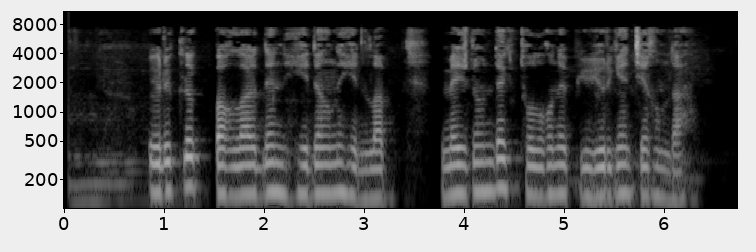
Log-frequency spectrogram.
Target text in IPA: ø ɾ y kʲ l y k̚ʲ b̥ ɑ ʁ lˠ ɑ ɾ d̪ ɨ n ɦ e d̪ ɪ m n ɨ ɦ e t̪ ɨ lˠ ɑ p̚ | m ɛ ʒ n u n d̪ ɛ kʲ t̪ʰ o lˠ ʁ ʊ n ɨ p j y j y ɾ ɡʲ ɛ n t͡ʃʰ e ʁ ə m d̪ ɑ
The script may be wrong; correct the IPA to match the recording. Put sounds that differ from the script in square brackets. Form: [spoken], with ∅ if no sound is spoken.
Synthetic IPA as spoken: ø ɾ y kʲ l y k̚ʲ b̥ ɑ ʁ lˠ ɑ ɾ d̪ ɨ n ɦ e d̪ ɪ [ŋ] n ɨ ɦ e [d̪] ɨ lˠ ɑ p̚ | m ɛ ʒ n u n d̪ ɛ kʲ t̪ʰ o lˠ ʁ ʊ n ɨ p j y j y ɾ ɡʲ ɛ n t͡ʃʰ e ʁ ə m d̪ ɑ

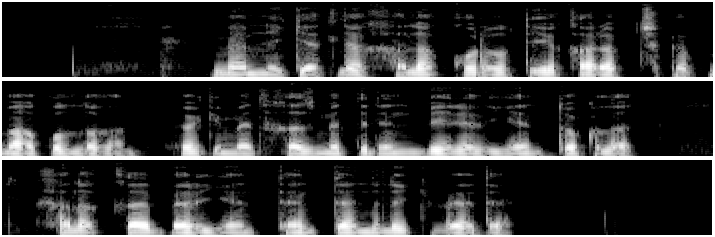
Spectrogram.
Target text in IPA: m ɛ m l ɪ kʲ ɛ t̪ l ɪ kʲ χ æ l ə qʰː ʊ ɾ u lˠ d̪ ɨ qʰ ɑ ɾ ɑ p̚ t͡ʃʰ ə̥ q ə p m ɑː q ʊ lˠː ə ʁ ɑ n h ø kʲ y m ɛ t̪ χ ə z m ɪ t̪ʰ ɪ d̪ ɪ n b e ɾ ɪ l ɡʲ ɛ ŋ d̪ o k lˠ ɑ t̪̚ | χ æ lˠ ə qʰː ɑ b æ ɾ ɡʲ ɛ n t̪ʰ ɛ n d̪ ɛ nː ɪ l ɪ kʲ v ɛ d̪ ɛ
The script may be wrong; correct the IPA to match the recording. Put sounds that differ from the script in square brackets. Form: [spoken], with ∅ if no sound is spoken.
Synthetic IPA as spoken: m ɛ m l ɪ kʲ ɛ t̪ l ɪ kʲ χ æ l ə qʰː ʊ ɾ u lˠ [t̪] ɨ qʰ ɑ ɾ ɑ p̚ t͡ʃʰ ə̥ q ə p m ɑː q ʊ lˠː ə ʁ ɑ n h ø kʲ y m ɛ t̪ χ ə z m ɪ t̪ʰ ɪ d̪ ɪ n b e ɾ ɪ l ɡʲ ɛ [n] d̪ o k lˠ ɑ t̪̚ | χ æ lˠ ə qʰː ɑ b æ ɾ ɡʲ ɛ n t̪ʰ ɛ n [t̪] ɛ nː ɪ l ɪ kʲ v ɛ d̪ ɛ

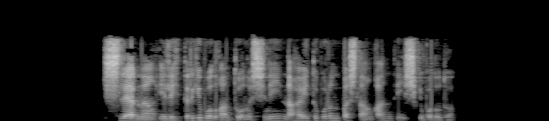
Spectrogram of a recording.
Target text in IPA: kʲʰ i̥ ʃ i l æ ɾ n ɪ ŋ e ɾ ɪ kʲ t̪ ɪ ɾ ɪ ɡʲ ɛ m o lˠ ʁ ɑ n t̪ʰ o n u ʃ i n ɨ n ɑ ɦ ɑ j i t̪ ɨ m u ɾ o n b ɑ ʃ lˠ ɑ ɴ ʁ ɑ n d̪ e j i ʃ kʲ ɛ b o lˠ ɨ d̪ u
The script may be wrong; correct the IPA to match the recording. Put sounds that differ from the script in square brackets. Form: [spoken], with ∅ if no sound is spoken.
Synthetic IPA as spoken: kʲʰ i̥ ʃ i l æ ɾ n ɪ ŋ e [l] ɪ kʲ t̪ ɪ ɾ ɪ ɡʲ ɛ [b] o lˠ ʁ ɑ n t̪ʰ o n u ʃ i n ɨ n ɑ ɦ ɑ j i t̪ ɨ [b] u ɾ [u] n b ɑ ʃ lˠ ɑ ɴ ʁ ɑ n d̪ e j i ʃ kʲ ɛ b o lˠ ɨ d̪ u

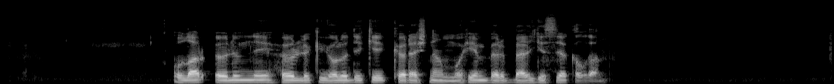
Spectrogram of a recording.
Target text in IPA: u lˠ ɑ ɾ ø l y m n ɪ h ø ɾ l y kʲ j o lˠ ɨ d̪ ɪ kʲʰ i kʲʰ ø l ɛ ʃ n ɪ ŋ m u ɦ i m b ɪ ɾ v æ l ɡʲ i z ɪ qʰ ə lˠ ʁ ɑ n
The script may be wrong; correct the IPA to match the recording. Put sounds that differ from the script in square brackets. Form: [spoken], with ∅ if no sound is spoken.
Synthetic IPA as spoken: u lˠ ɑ ɾ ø l y m n ɪ h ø ɾ l y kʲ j o lˠ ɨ d̪ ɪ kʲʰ i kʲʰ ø [ɾ] ɛ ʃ n ɪ ŋ m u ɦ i m b ɪ ɾ [b] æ l ɡʲ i [s] ɪ qʰ ə lˠ ʁ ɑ n

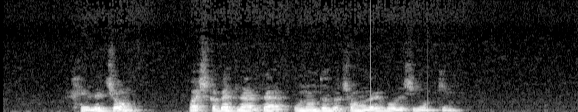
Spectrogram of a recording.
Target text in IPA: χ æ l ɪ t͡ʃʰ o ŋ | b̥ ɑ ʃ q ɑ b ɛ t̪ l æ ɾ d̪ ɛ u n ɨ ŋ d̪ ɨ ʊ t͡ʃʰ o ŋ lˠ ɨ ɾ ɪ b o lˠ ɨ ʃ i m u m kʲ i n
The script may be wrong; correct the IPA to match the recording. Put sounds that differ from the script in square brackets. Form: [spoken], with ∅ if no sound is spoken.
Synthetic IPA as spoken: χ [e] l ɪ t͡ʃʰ o ŋ | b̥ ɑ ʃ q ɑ b ɛ t̪ l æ ɾ d̪ ɛ u n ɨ ŋ d̪ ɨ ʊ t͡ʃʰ o ŋ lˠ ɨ ɾ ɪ b o lˠ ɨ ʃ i m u m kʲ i n

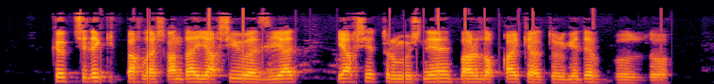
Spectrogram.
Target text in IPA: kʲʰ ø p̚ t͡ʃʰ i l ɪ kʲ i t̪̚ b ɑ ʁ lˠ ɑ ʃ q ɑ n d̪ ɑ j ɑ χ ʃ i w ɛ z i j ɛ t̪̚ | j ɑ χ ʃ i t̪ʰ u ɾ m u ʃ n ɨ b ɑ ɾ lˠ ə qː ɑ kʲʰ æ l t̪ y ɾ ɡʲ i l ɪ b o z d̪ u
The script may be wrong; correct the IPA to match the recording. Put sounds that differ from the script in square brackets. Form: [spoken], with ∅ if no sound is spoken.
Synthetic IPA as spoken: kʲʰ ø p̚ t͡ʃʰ i l ɪ kʲ i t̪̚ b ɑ [χ] lˠ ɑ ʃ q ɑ n d̪ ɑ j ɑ χ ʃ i w ɛ z i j ɛ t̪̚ | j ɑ χ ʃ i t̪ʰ u ɾ m u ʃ n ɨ b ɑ ɾ lˠ ə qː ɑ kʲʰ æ l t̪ y ɾ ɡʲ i l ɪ b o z d̪ u

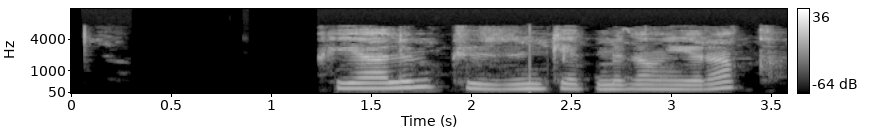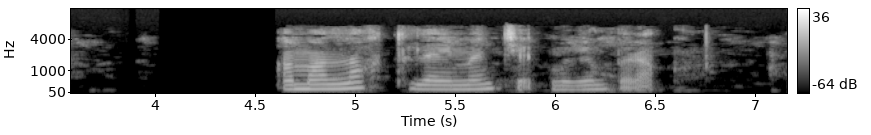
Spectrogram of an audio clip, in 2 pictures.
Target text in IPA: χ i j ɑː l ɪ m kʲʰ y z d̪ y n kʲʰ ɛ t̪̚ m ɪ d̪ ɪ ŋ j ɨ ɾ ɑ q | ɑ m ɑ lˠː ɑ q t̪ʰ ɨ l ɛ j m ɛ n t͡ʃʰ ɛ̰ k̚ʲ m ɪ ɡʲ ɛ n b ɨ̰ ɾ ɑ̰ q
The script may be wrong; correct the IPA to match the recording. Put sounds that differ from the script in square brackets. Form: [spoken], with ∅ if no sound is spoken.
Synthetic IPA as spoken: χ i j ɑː l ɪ m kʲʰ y z d̪ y n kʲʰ ɛ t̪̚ m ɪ d̪ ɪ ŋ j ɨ ɾ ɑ q | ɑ m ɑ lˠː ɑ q t̪ʰ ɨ l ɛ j m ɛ n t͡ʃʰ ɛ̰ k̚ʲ m ɪ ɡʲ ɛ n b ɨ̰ ɾ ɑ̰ q

